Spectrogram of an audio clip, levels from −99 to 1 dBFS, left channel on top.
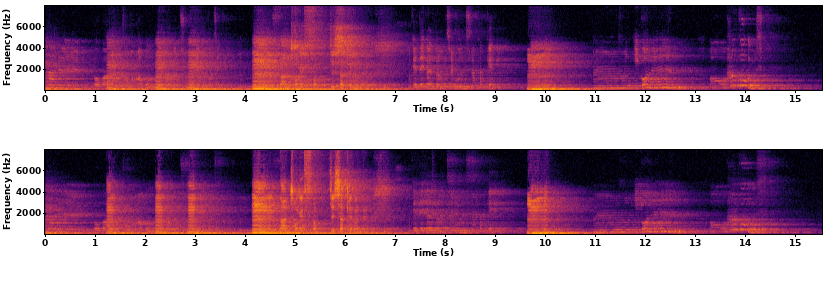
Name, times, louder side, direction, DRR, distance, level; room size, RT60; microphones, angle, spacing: voice 1, 0.0-4.1 4.4-4.6 7.3-9.1 11.0-12.8 13.1-14.3, left 1 dB, 40° left, 0 dB, 4.1 m, -40 dB
voice 2, 2.8-3.1 4.1-7.0 9.6-10.2, right 2 dB, 50° right, 2 dB, 2.8 m, -27 dB
25.5 x 24.5 x 8.5 m, 2.6 s
head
